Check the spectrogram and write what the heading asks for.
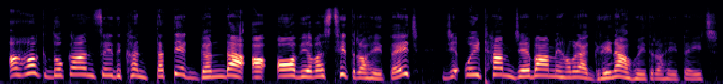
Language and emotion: Maithili, disgusted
